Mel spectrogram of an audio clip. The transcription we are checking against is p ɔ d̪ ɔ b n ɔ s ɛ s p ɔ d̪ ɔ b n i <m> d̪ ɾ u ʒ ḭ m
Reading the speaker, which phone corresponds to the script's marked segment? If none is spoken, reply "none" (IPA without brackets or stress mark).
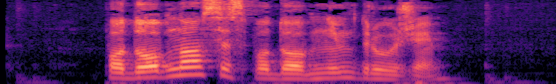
m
